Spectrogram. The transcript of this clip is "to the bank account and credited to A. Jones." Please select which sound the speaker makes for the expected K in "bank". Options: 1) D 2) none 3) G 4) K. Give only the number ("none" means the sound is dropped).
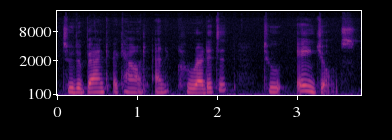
4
